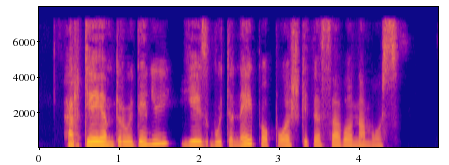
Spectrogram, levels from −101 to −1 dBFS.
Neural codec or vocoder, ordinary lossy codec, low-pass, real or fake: codec, 16 kHz, 1.1 kbps, Voila-Tokenizer; MP3, 64 kbps; 7.2 kHz; fake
